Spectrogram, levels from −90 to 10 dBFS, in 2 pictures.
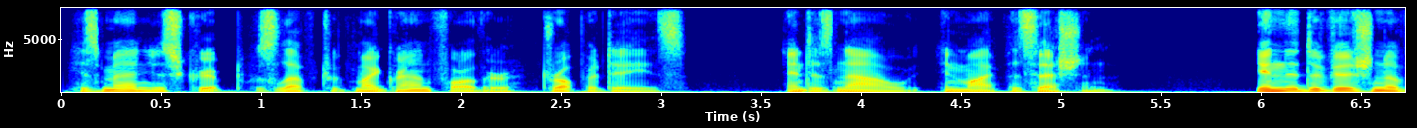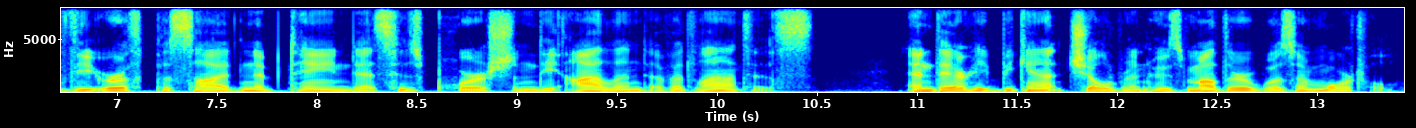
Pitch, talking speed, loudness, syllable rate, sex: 90 Hz, 170 wpm, -22 LUFS, 5.5 syllables/s, male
